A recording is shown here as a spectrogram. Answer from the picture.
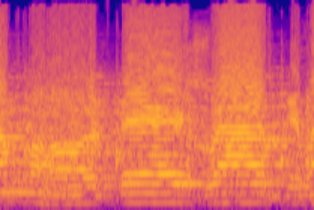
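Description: Male voice chanting Sanskrit Vedic mantras on a near-steady pitch, in long held syllables with short breaks between them.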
